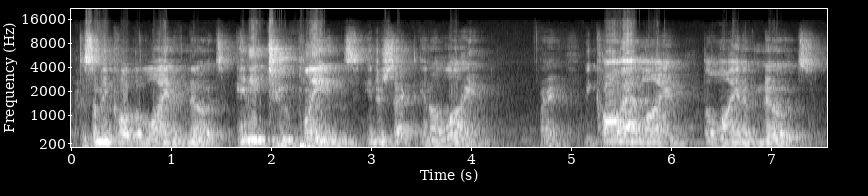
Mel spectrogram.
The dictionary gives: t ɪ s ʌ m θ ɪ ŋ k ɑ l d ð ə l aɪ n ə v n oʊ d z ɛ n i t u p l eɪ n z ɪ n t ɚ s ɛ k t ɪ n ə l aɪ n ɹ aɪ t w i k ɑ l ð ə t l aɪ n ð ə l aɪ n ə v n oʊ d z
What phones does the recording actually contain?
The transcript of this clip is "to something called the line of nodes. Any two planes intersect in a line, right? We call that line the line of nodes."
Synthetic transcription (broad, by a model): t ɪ s ʌ m θ ɪ ŋ k ɑ l d ð ə l aɪ n ə v n oʊ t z ɛ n i t u p l eɪ n z ɪ n t ɚ s ɛ k t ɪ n ə l aɪ n ɹ aɪ t w i k ɑ l ð ə t l aɪ n ð ə l aɪ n ə v n oʊ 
